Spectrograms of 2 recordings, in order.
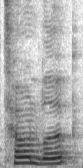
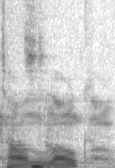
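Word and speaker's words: Tone Lōc: Tone Look. – Yes, and we just learned. You told me that it's pronounced Tone Loke, which I've been mistaking.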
